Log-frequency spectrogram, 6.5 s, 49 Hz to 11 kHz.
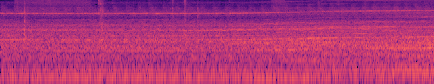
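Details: SD45-2 locomotive diesel after fixing stuck fuel injectors, all injectors reconnected, run up to 8th notch in self-load: deep steady roar rising smoothly, no misses or knocks; everything working as it should.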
